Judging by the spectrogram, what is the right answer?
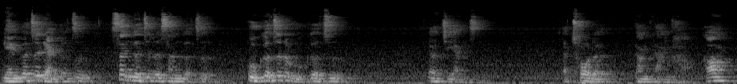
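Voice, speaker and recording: A man giving a dharma talk, animated and acting out the people he quotes. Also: mid-range voice, a little fast, echoey room, a little hiss or hum. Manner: animated, acts out quotes in dialect. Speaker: Buddhist teacher.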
